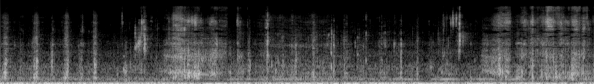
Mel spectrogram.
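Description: A woman slurps noodles close to a microphone.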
